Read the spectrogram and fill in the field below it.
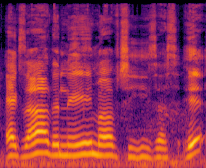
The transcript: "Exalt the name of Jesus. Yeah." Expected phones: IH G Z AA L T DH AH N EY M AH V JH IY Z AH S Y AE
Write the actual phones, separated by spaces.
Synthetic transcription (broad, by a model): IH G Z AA DH AH N EY M AH V JH IY Z AH S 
